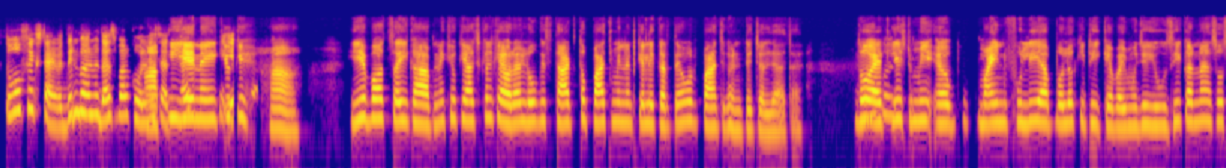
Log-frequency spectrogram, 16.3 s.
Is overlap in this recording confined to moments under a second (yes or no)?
no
